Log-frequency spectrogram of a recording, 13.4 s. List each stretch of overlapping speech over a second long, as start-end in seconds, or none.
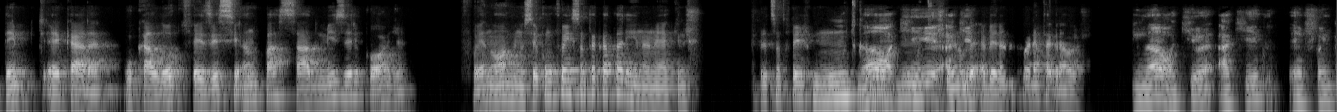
8.6-9.9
